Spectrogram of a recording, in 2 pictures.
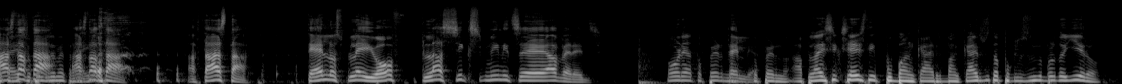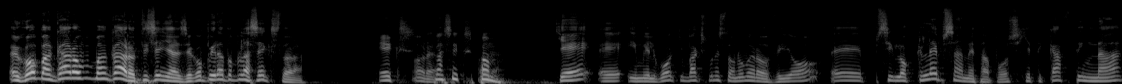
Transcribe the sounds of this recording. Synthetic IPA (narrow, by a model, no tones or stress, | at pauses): ɐst̪ɐst̪ɐðemet̪ɾɐɐst̪ɐft̪ɐ | ɐft̪ɐɐst̪ɐ̰ | t̪e̞lo̞spleio̞fplɐsiksminit̪seɐve̞ɾed͡ʒ | oɾeɐt̪o̞pe̞ɾnot̪eliɐt̪opeɾnoɐplɐisikseɾist̪ipubɐŋkɐɾizbɐŋkɐɾis̬uθɐpoklis̬θunt̪obɾot̪oʝiɾo̞ | e̞ɣo̞bɐŋkɐɾo̞pubɐŋkɐɾo̞t̪iseɲɐzieɣo̞piɾɐt̪o̞plɐse̞ksi̥t̪o̞ɾɐ̰ | eksi̥oɾeɐlɐseksi̥pɐme | ce̞imilɣwocibɐkspuinest̪onume̞ɾo̞ðio̞epsilo̞kle̞psɐne̞θɐpo̞sçe̞t̪ikɐft̪inɐ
